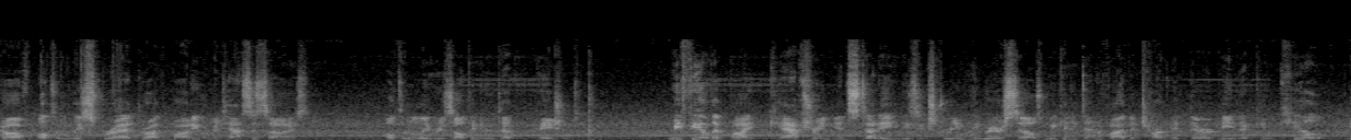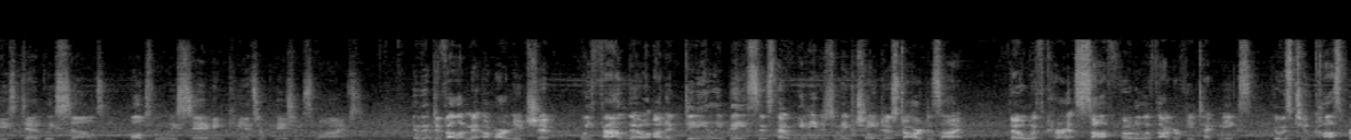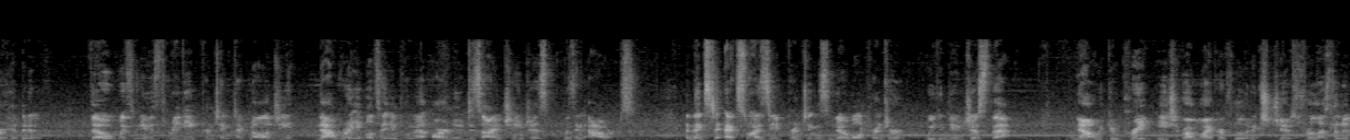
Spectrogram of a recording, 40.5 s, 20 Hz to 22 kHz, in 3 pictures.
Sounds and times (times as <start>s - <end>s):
Speech: 0.0s - 3.1s, 3.8s - 5.9s, 6.7s - 40.5s.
